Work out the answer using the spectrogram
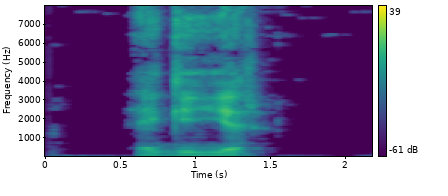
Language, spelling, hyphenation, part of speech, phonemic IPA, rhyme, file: Norwegian Bokmål, aiguer, ai‧gu‧er, noun, /ɛˈɡyːər/, -ər, Nb-aiguer.ogg
- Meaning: indefinite plural of aigu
